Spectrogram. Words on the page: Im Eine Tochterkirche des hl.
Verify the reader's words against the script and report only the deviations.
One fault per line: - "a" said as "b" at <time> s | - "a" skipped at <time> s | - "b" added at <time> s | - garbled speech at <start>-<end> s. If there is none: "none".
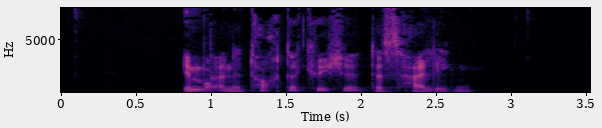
none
